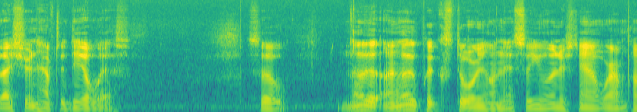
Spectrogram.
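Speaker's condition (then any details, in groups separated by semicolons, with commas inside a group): Cerebral palsy; wheelchair user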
